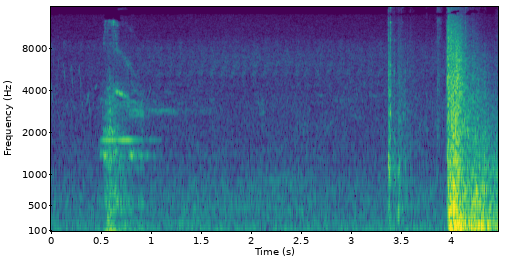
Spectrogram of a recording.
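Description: Gunshots ring out at targets during shooting practice in the video game Assassin's Creed Rogue: one sharp report early on, then a quieter shot and a louder, echoing blast near the end, with near-silence between.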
